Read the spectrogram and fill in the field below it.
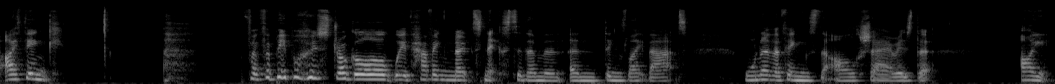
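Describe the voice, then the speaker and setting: A woman sharing tips in a casual chat over a laptop video call, laughing often and acting out little quotes. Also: on the low side. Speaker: club member giving tips.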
